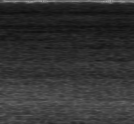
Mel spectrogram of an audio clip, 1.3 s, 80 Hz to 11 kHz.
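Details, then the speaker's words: BMW E34 M50 after replacing the belt tensioner mechanism and tensioner rollers: steady, even idle with a smooth hum and hiss, the cricket-like chirp from the tensioner gone. "как слышите звук пропал мотор работает как часы"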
